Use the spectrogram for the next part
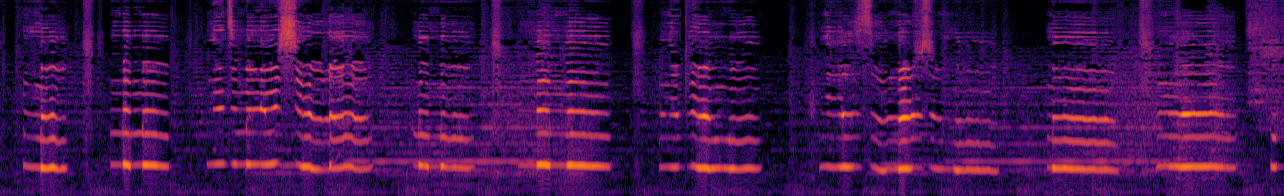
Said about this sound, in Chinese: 小狼被吓住了，大声的哭了起来。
